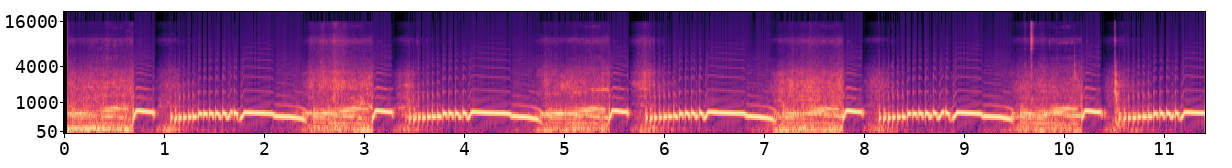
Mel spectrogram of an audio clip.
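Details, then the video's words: A captive turtle dove (puter), praised as an outstanding, prolific singer, coos loudly and close, repeating a low, rolling two-part coo about every one and a half to two seconds. "Suara Burung Puter Istimewa Gacor"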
